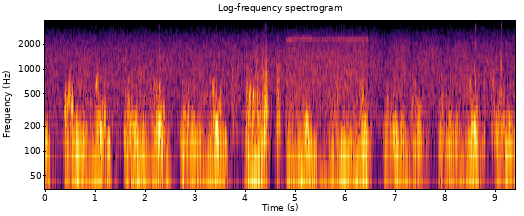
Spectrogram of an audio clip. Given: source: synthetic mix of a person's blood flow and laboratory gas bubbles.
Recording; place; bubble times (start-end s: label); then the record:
Doppler ultrasound of blood flow; precordium
8.56-8.68 s: bubbles
8.73-8.84 s: bubbles
8.92-9.05 s: bubbles
9.09-9.19 s: bubbles
From the record:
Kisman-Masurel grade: 211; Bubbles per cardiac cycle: several, 3 to 8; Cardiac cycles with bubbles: 1 to 10%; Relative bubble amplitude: barely perceptible (0.100 to 0.250); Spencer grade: 1 (occasional bubble signal discernible with the cardiac motion signal, with majority of cardiac periods free of bubbles); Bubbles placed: only in the low amplitude regions of the cardiac cycle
